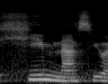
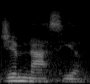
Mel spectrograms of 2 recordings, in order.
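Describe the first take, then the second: First: The word begins with an H sound. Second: The word begins with a J sound. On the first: The speaker calls it right. "so you remember to say gimnasio" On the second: The speaker calls it wrong. "and not gimnasio"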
